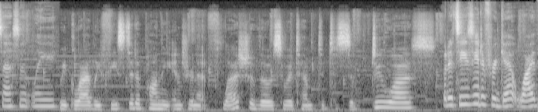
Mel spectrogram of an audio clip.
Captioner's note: deep voice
